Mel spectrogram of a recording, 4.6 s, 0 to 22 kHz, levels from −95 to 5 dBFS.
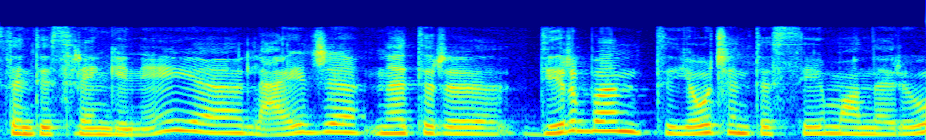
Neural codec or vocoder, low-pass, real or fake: none; 9.9 kHz; real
